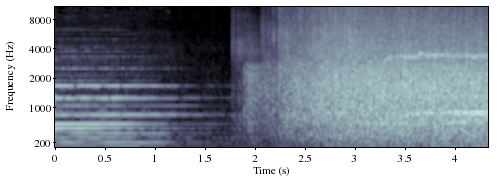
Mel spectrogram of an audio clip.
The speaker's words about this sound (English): We got to the end of the piece, and there was an eruption of applause.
